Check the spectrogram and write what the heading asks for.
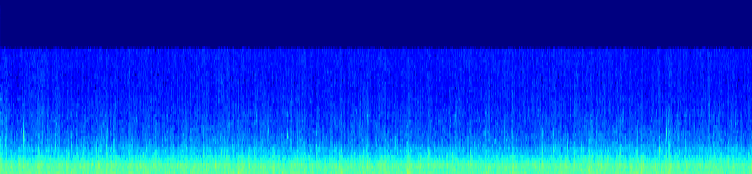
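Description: Steady rain falls without pause, a dense, even hiss of drops with a faint low rumble underneath, holding at a constant moderate level and free of any voices.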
